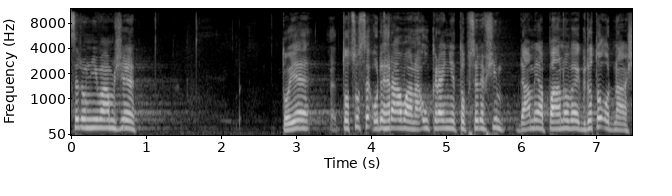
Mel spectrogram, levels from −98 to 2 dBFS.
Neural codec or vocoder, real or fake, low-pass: vocoder, 48 kHz, 128 mel bands, Vocos; fake; 10.8 kHz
